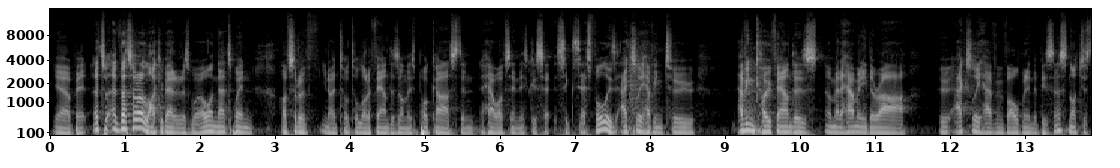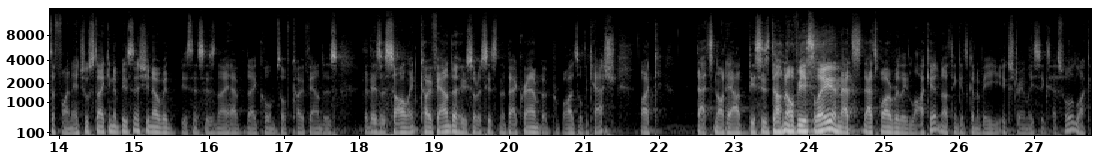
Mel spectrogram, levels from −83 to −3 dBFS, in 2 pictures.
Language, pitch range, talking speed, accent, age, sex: English, 95-120 Hz, 250 wpm, Australian, 20-39, male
